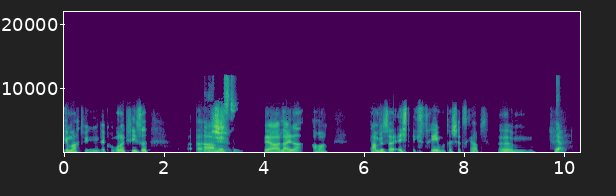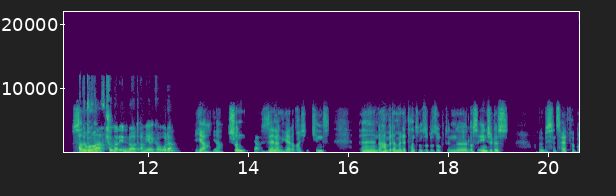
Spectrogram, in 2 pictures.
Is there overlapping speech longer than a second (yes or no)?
no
